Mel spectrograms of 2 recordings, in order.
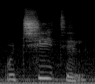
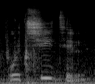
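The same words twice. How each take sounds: Both takes have the same delivery.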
